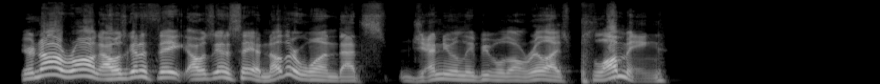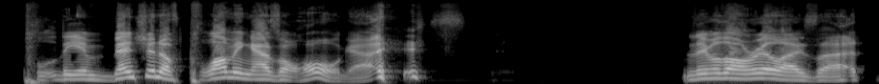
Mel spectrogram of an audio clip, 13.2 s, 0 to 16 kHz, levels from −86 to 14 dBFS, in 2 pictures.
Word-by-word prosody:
You're -, -, -3 dB
not 295 Hz, +1 st, +6 dB
wrong, 245 Hz, 0 st, +4 dB
I 155 Hz, -, +6 dB
was 170 Hz, +2 st, +2 dB
gonna 230 Hz, +4 st, +1 dB
say 210 Hz, -1 st, 0 dB
I 160 Hz, -, +1 dB
was 165 Hz, +1 st, -2 dB
gonna 210 Hz, +1 st, 0 dB
say 190 Hz, +2 st, -3 dB
another -, -, -1 dB
one 135 Hz, -5 st, -3 dB
that's 115 Hz, -4 st, -7 dB, 0.2 s
genuinely 140 Hz, -, -4 dB
people 130 Hz, -1 st, -9 dB
don't 125 Hz, -1 st, -6 dB
realize, 150 Hz, +4 st, -1 dB
plumbing. 95 Hz, +5 st, -1 dB, 1.8 s
Pl 130 Hz, 0 st, -14 dB
the 155 Hz, +1 st, -2 dB
invention 185 Hz, -, +1 dB
of 160 Hz, -, 0 dB
plumbing 195 Hz, -2 st, +1 dB
as 155 Hz, -3 st, +1 dB
a 140 Hz, -, -1 dB
whole, 110 Hz, -2 st, -3 dB
guys. 225 Hz, -, -5 dB, 1.7 s
People 175 Hz, +6 st, -1 dB
don't 175 Hz, -2 st, +4 dB
realize 150 Hz, -, +2 dB
that. 125 Hz, +2 st, -4 dB
155 Hz, 145 wpm, -21 LUFS, 130-195 Hz, 1.8 s, not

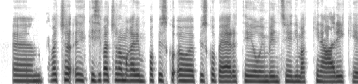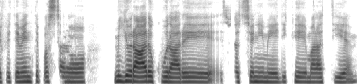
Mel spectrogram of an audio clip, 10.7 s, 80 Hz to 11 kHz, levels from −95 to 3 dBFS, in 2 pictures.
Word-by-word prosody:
Ehm, 210 Hz, -1 st, 0 dB
che 215 Hz, -, -29 dB
faccia 235 Hz, +1 st, +2 dB
ehm, 230 Hz, -1 st, 0 dB
che 225 Hz, +2 st, 0 dB
si 225 Hz, +1 st, -2 dB
facciano 230 Hz, 0 st, +3 dB
magari 215 Hz, -1 st, +4 dB
un 200 Hz, -2 st, +1 dB
po' 225 Hz, +3 st, -1 dB
più 225 Hz, 0 st, +1 dB
sco 205 Hz, -, -2 dB
o 210 Hz, 0 st, +3 dB
ehm, 200 Hz, -, +2 dB
più 215 Hz, -, -2 dB
scoperte 195 Hz, -1 st, +1 dB
o 190 Hz, 0 st, +2 dB
invenzioni 190 Hz, +1 st, 0 dB
di 195 Hz, -, +1 dB
macchinari, 180 Hz, 0 st, +1 dB
che 180 Hz, -, -4 dB
effettivamente 180 Hz, +2 st, -4 dB
possano 175 Hz, -1 st, -4 dB, 0.4 s
migliorare 195 Hz, -1 st, +5 dB
o 190 Hz, -, +2 dB
curare 175 Hz, -2 st, -1 dB
situazioni 180 Hz, 0 st, -6 dB
mediche, 175 Hz, +1 st, -4 dB
malattie. 170 Hz, +2 st, -5 dB
190 Hz, 160 wpm, -23 LUFS, 180-205 Hz, 0.4 s, migliorare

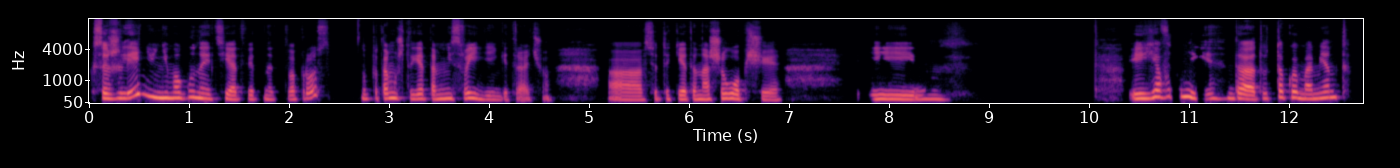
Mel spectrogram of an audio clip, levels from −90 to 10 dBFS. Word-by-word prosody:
к -, -, -18 dB
сожалению, 240 Hz, -, +3 dB
не 240 Hz, 0 st, +8 dB
могу 240 Hz, +2 st, +2 dB
найти 210 Hz, -3 st, +1 dB
ответ 180 Hz, +1 st, -2 dB
на 185 Hz, -, -7 dB
этот 170 Hz, -, -17 dB
вопрос, 180 Hz, -, -4 dB, 0.3 s
ну, 205 Hz, -, -6 dB
потому 215 Hz, +3 st, +1 dB
что 225 Hz, -4 st, -10 dB
я 205 Hz, +1 st, 0 dB
там 195 Hz, +1 st, -1 dB
не 220 Hz, -, +2 dB
свои 225 Hz, +1 st, +1 dB
деньги 165 Hz, -3 st, -8 dB
трачу. -, -, -11 dB, 0.6 s
Э, 160 Hz, 0 st, -2 dB
всё-таки 180 Hz, +2 st, -7 dB
это 180 Hz, 0 st, 0 dB
наше 180 Hz, +4 st, 0 dB
общее. 170 Hz, -6 st, -1 dB, 0.9 s
И 185 Hz, -2 st, 0 dB
м 185 Hz, 0 st, -6 dB, 1.8 s
И 210 Hz, -, +2 dB
я, 275 Hz, +6 st, +5 dB
вот, 290 Hz, +2 st, -7 dB
не 290 Hz, -6 st, +5 dB, 0.3 s
Да, 210 Hz, -5 st, +5 dB
тут 215 Hz, +2 st, -9 dB
такой 260 Hz, -1 st, +2 dB
момент. 230 Hz, +6 st, 0 dB
205 Hz, 155 wpm, -24 LUFS, 180-230 Hz, 1.8 s, не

